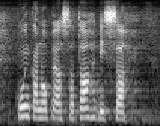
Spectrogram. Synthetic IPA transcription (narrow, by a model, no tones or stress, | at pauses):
kuiŋkɑnope̞ɑsːɑt̪ɑhdisːɑ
